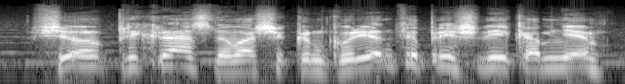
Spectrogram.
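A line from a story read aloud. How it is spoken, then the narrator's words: Cheerful. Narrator (Russian): бодро сообщил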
